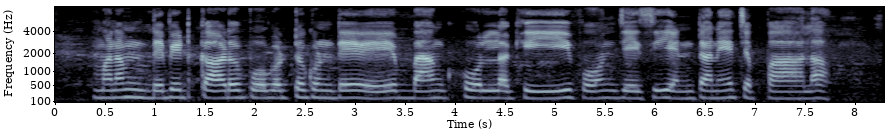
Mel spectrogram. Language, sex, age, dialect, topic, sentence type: Telugu, male, 51-55, Telangana, banking, statement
